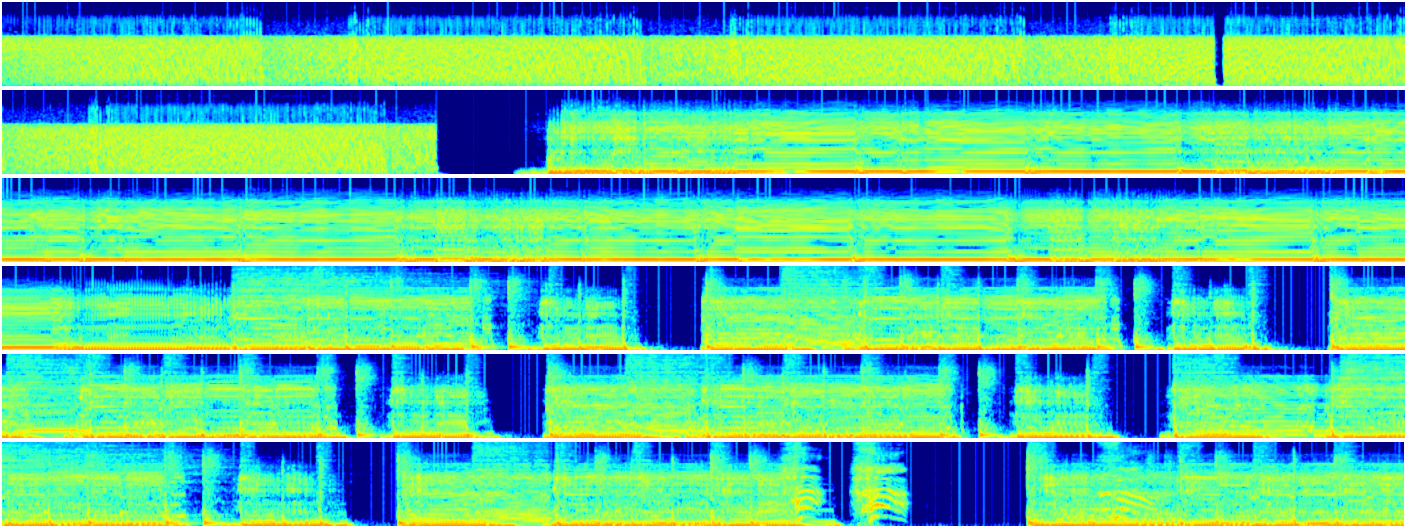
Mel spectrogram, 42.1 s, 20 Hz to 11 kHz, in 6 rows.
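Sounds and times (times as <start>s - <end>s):
harsh static-like wash of distorted noise: 0.0s - 42.0s
rock song with heavy band, droning bass and rhythmic chords: 9.7s - 39.2s, 40.2s - 42.0s.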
